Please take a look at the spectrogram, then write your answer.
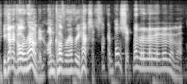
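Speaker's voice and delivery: high, fast angry rant; Joe the Lawyer rant. Retold or imitated. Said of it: "I gotta do my Joe the Lawyer impression".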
